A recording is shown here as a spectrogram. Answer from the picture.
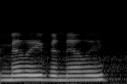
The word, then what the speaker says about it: Milli Vanilli: Isn't that how you say it? Milli Vanilli? – Yeah. – Yeah.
